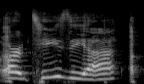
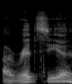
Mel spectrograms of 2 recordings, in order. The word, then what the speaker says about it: Aritzia: I thought it was Artesia, but I think it was Aritzia. Yes, see?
